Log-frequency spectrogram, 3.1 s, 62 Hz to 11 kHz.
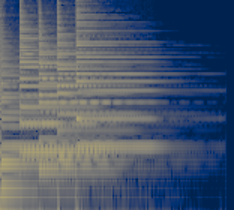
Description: G 9th Suspended 4th, Guitar; arpeggiated; G9sus4

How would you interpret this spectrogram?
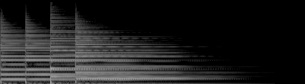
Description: Bb Minor Sharp 5th Bb down Guitar; Bbm#5 arpeggiated

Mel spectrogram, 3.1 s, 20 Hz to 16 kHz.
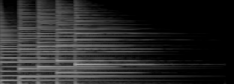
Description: G 7th Suspended 2nd Suspended 4th, Guitar Open F; G7sus2sus4 arpeggiated

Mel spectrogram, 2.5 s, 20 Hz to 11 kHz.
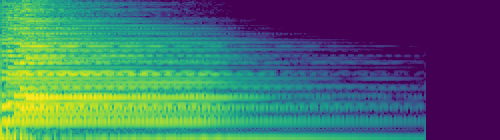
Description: C Major 7th F; strummed; Cmaj7/F

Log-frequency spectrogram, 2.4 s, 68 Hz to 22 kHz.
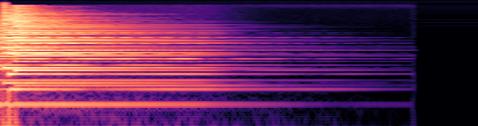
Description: F sharp Minor Double Flat 5th, Guitar; strummed; x,14,14,16,13,x; down; 4A,4E,5A,5D,5Gsharp,6Csharp

